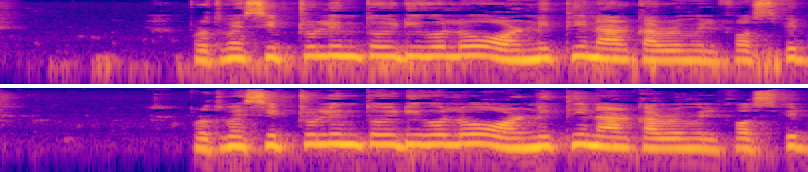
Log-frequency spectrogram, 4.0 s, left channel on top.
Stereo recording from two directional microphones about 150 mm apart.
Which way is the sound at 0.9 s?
25° left (ahead or behind).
